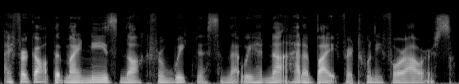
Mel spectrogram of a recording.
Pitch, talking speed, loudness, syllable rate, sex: 95 Hz, 260 wpm, -21 LUFS, 5.4 syllables/s, male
